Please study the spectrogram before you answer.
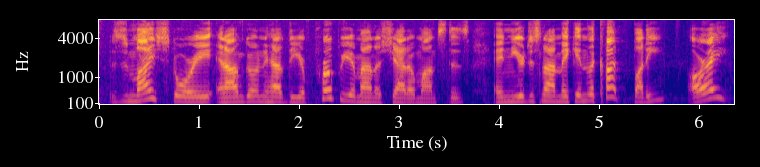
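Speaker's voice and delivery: loud, high mock rant. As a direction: scold the monsters, hammed up. Ranting at shadow monsters.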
